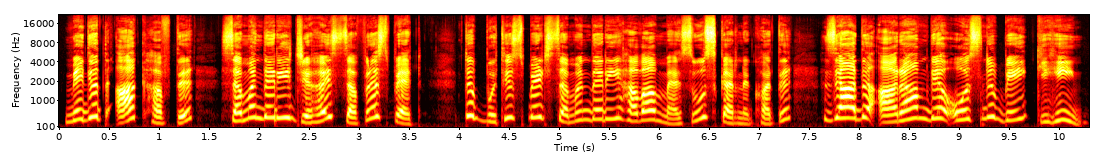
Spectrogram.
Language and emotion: Kashmiri, happy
